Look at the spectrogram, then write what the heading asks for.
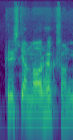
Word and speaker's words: Kristjan Mar Hauksson: How do you pronounce it actually, Kristjan? You can. Kristjan Mar Hauksson.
